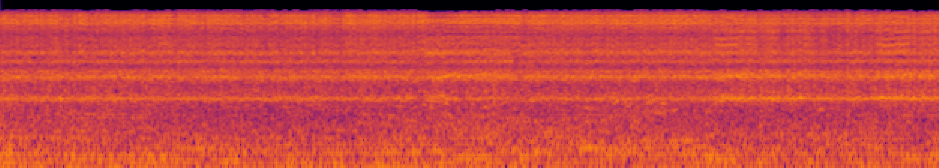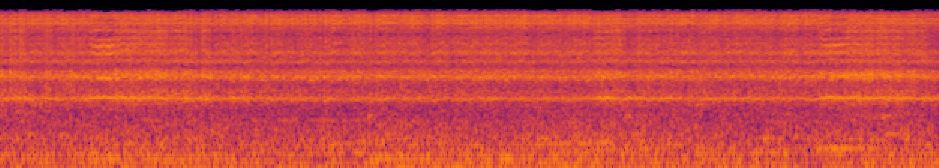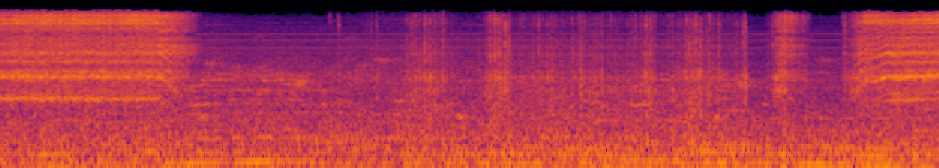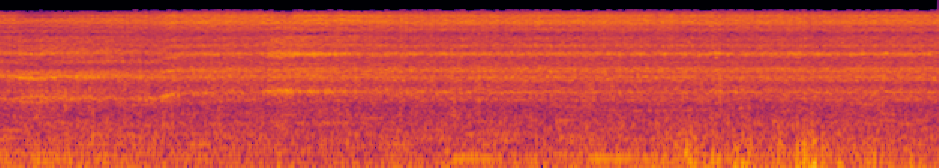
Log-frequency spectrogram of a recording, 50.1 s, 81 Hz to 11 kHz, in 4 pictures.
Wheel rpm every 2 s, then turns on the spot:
160, 160, 160, 160, 160, 160, 160, 160, 160, 160, 160, 160, 160, 110, 0, 20, 20, 20, 100, 170, 200, 200, 200, 200, 200.
30-36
